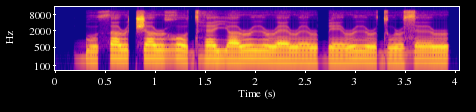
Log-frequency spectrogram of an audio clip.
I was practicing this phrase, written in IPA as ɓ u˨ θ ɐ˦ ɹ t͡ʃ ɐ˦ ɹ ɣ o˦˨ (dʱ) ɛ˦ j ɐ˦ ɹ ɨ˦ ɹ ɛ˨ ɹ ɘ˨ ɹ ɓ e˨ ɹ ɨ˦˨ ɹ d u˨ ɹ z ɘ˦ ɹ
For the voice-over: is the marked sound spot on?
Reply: yes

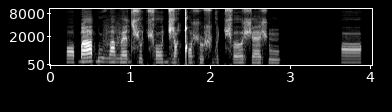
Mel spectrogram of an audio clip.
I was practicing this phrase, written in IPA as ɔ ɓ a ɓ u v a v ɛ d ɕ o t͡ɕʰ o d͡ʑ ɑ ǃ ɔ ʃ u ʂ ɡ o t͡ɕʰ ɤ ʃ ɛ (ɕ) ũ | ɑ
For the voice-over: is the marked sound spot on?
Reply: no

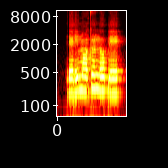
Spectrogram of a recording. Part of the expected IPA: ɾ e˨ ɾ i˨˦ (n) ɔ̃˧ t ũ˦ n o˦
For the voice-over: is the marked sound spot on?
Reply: no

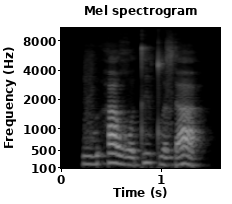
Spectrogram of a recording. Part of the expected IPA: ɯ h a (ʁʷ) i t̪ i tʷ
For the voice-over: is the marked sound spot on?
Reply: yes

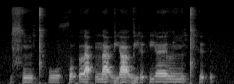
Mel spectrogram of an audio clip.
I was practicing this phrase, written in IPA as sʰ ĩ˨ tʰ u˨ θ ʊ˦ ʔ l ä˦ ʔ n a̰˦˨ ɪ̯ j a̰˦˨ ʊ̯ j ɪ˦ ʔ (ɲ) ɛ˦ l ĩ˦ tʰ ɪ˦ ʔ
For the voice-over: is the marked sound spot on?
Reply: no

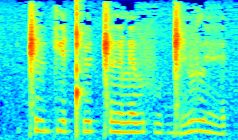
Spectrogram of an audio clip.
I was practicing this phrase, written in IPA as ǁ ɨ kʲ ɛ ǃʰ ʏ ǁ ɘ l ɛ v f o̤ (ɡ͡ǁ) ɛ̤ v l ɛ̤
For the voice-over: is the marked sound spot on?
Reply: yes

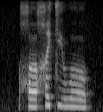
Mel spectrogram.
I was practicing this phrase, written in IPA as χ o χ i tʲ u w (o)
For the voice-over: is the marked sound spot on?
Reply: yes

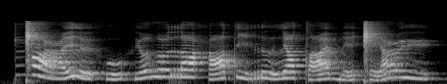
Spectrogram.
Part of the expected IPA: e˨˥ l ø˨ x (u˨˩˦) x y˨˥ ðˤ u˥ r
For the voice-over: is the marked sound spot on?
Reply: yes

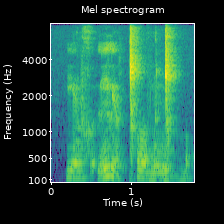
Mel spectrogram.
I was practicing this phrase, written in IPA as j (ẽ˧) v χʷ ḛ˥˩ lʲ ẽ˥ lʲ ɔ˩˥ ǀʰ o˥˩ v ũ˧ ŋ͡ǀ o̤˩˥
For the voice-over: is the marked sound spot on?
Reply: yes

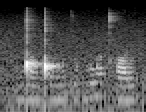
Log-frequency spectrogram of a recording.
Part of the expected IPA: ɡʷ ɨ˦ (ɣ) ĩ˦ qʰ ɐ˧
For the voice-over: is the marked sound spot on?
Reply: no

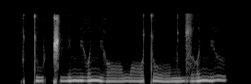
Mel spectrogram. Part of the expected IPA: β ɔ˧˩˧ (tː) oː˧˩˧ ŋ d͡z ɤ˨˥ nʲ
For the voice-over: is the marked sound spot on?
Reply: no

